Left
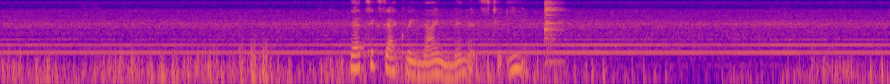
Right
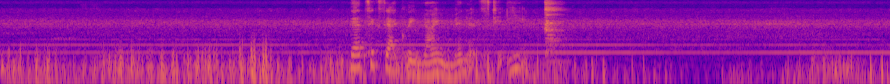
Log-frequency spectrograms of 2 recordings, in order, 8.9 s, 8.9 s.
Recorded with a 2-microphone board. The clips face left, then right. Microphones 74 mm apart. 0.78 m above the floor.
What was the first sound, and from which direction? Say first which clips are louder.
A woman speaking: left 6 dB; 35° left (ahead or behind).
